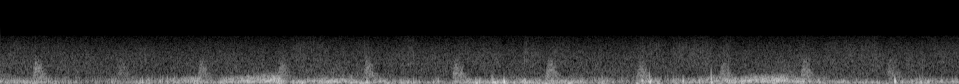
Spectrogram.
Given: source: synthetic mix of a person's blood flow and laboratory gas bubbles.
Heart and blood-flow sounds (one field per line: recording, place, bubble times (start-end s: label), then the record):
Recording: Doppler ultrasound of blood flow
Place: subclavian vein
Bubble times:
no bubbles
From the record:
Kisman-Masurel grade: 000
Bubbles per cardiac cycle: 0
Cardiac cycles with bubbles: 0%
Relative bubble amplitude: no bubbles discernible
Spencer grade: 0 (complete lack of bubble signals)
